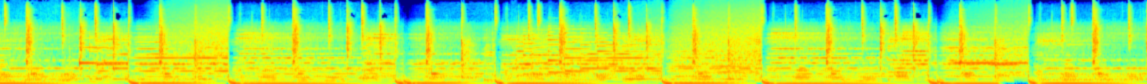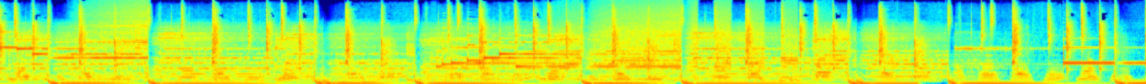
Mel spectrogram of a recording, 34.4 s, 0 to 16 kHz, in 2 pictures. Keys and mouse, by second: 2.6-3.0 typing, 4.6 typing, 9.0 double click, 12.9 double click, 14.6 ctrl+z, 15.1 ctrl+z, 15.9 ctrl+z, 19.8 double click, 23.4 typing, 25.4 typing, 33.5 double click.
